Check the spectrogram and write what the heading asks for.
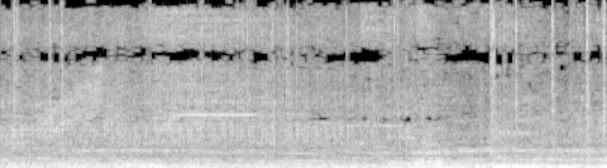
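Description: Pachinko parlor din: loud machine music and sound effects over a dense, steady clatter of steel balls and mechanisms.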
